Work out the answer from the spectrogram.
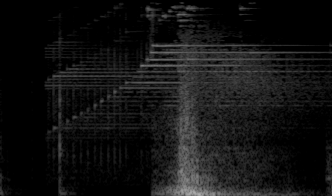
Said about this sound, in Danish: Nej, du kan godt høre. Ja. Det bimler og bamler.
